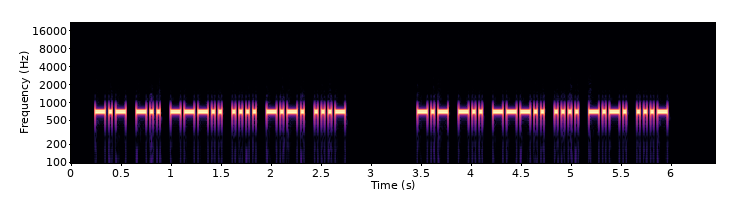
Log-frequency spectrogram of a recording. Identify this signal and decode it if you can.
Morse code, heard as a keyed tone, about 34 wpm, 700 Hz. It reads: KD8HCV KD8HCV
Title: USA Call Signs - 6 Characters - Repeated 2x - 35wpm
